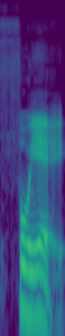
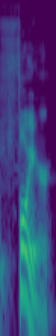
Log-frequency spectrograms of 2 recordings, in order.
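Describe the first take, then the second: First: The word is said with a French pronunciation. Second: The word is said with an American pronunciation. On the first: The speaker calls it right. "instead of foyer" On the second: The speaker calls it wrong. "Americans who say foyer"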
